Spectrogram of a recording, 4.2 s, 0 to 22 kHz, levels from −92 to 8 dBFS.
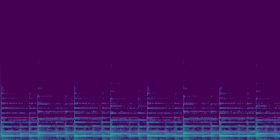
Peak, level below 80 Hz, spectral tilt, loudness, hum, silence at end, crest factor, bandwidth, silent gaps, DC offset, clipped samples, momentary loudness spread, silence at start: -20 dBFS; -84 dBFS; -3.5 dB/octave; -34 LUFS; none; 0 s; 14 dB; 6.8 kHz; none; under 0.1%; under 0.1%; 5 LU; 0 s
